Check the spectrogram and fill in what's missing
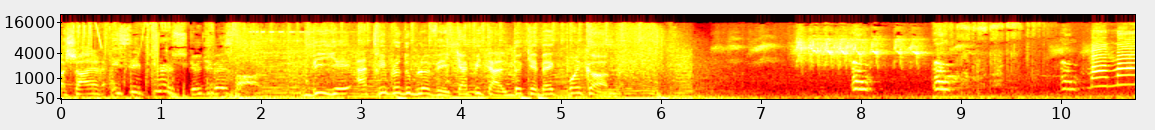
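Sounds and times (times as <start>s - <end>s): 
speech: 0.0s - 5.9s
birds chirping and tweeting: 6.3s - 10.7s
dog barking outdoors: 7.9s - 9.3s, 9.9s - 10.4s.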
